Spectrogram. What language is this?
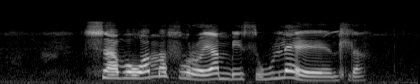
Tsonga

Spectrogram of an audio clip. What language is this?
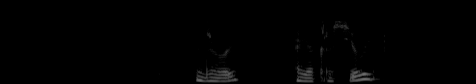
Russian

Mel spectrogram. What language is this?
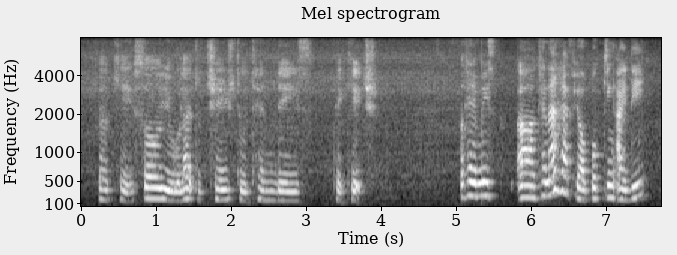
English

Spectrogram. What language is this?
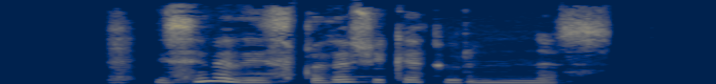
Kabyle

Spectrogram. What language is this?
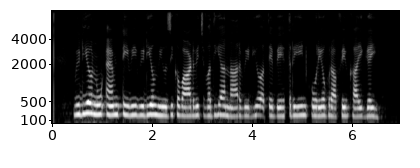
Punjabi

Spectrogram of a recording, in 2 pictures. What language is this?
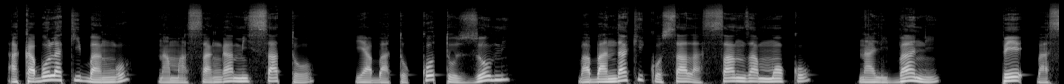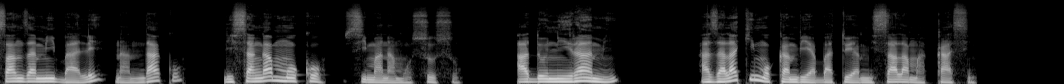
Lingala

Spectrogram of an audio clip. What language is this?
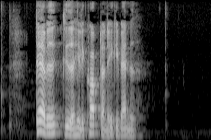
Danish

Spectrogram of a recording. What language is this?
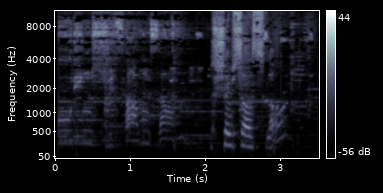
Georgian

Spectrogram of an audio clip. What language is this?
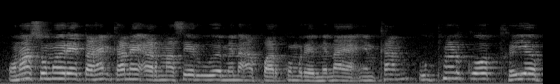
Santali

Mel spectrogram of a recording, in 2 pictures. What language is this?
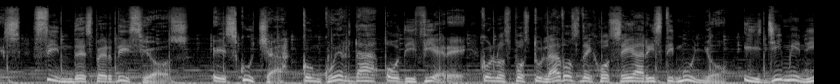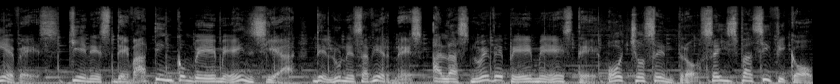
Spanish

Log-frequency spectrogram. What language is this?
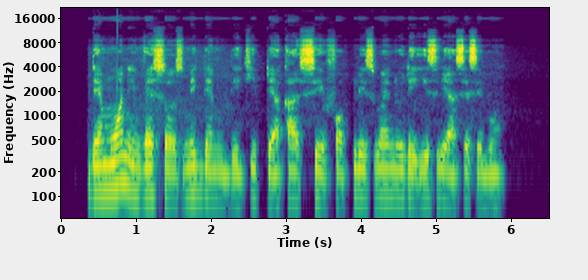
Nigerian Pidgin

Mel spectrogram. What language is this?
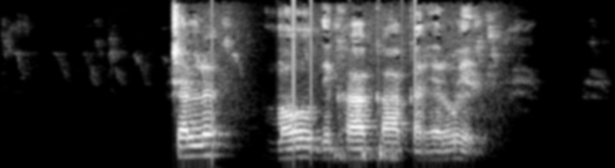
Gurgula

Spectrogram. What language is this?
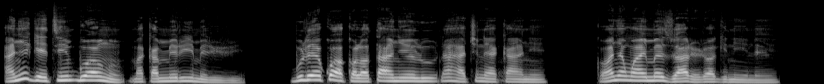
Igbo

